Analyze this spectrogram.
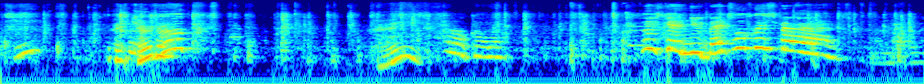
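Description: Dogs whine and yelp with high, rising and falling cries.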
